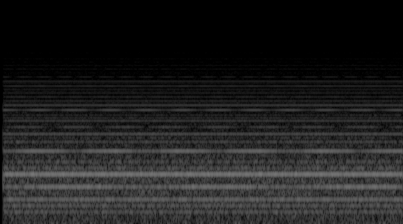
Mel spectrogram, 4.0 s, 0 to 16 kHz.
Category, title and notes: Sound effects > Other mechanisms, engines, machines
BPSN-5U2 head end power unit sound (+cabin vent low)
The distinctive hum heard from stopped 81-717 subway trains on the Moscow Metro (and other Soviet subway systems). It is produced from the BPSN-5U2 "auxilliary power supply unit", which is a static inverter that converts 750V DC from the third rail into 80V DC for the control systems and 230 V AC 50Hz for the interior lights. The hum is produced by the secondary converter inside the BPSN block, which produces alternating current (the primary converter is just a DC transformer and doesn't produce much noise). The sound of the cabin ventilator on low power can be heard. Not a recording.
